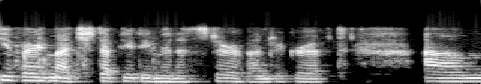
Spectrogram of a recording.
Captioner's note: speaking Akawaio Langauge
